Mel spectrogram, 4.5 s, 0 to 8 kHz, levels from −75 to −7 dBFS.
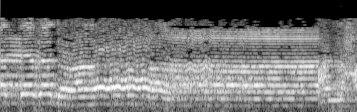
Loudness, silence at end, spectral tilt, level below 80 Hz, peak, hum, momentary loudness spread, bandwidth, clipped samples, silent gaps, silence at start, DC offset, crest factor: -13 LUFS; 0 s; -7.5 dB/octave; -48 dBFS; -2 dBFS; none; 3 LU; 5 kHz; under 0.1%; none; 0 s; under 0.1%; 10 dB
